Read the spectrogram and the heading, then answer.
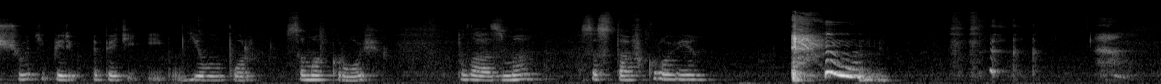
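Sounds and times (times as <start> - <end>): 
speech: 0.0 - 3.9, 4.6 - 7.2, 7.9 - 9.7
loud cough with a rough throaty tail: 7.9 - 8.3.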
